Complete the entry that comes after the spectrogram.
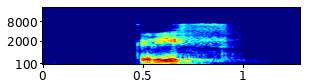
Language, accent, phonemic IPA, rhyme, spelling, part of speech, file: German, Austria, /ɡʁɪf/, -ɪf, Griff, noun, De-at-Griff.ogg
- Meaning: 1. grasp, reach (act of trying to grab) 2. grip (act of holding something after having gripped it) 3. handle (part of a tool or fixture meant to be gripped) 4. hold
